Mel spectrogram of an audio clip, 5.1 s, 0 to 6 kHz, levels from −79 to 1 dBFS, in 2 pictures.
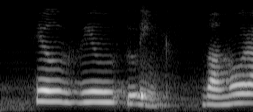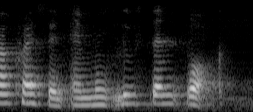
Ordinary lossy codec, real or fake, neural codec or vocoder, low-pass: none; fake; codec, 24 kHz, 0.9 kbps, DualCodec; 5.4 kHz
